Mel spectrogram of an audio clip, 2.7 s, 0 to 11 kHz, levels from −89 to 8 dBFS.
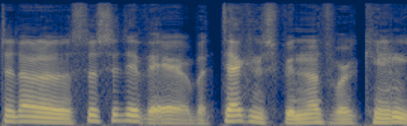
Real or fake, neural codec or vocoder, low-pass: fake; codec, 16 kHz in and 24 kHz out, 0.4 kbps, LongCat-Audio-Codec, two codebook decoder; 9.9 kHz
